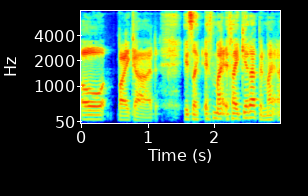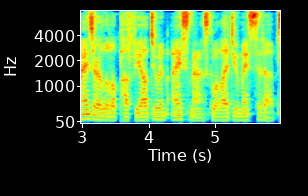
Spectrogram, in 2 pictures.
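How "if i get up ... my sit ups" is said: public-radio announcer style narration. Retelling a man's TikTok about his morning routine, in an NPR voice. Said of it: "in this NPR voice".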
